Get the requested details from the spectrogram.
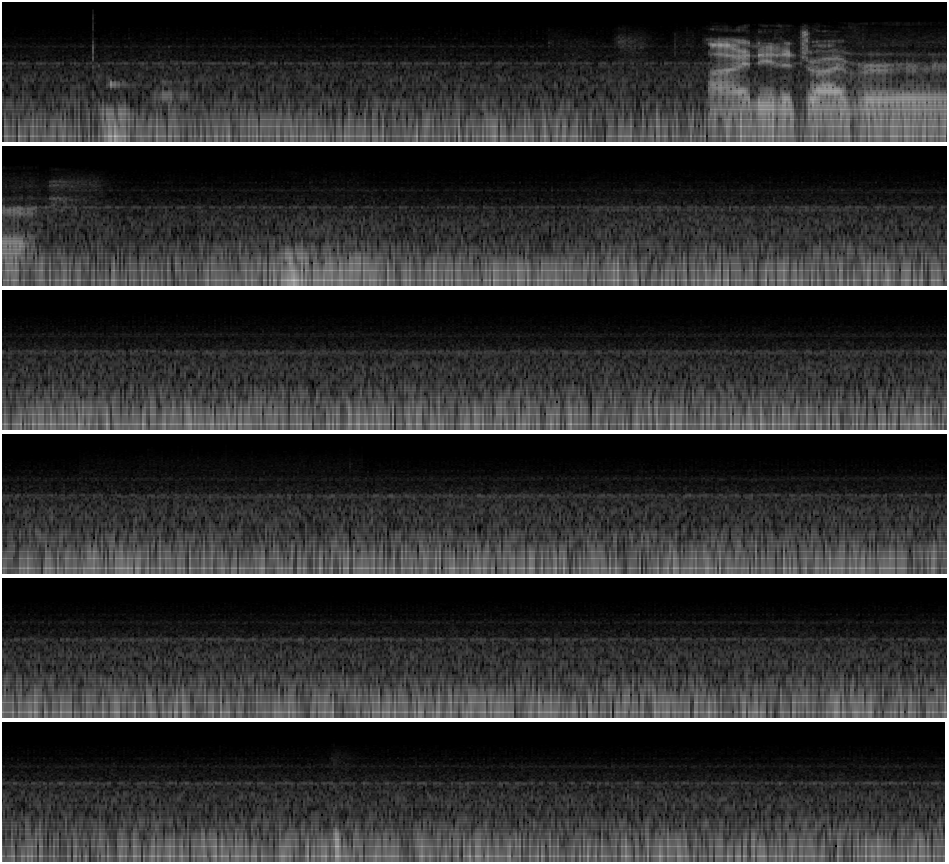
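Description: A tank engine rumbles steadily at idle.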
